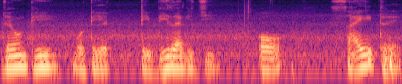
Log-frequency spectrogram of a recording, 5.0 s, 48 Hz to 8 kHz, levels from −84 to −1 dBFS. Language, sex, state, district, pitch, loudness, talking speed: Odia, male, Odisha, Khordha, 115 Hz, -16 LUFS, 85 wpm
